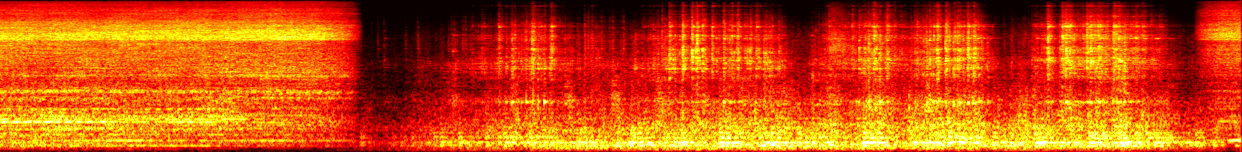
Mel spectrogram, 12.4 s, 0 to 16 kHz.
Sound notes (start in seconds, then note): 4.5 saw rattling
